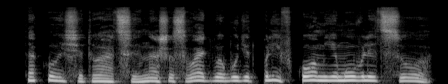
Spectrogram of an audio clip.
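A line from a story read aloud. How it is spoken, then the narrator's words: Sad. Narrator (Russian): грустно ответила Джоан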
